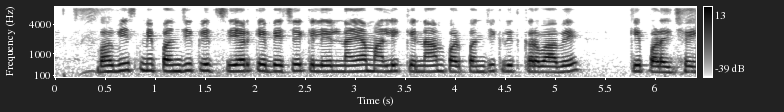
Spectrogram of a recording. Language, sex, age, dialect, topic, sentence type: Magahi, male, 18-24, Western, banking, statement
